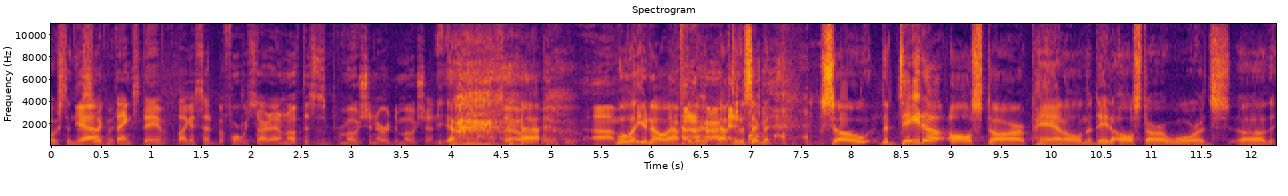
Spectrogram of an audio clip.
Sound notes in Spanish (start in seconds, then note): 3.9 riéndose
